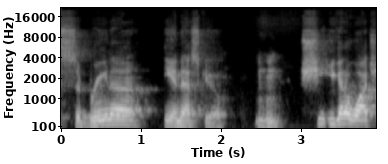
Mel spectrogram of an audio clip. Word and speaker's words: Sabrina Ionescu: This girl, I think I'm going to pronounce her name incorrectly, I bet, but I think it's Sabrina Ionescu.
